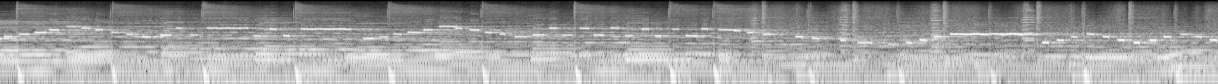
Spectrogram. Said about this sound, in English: Maybe if you whistle, whistle for me.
